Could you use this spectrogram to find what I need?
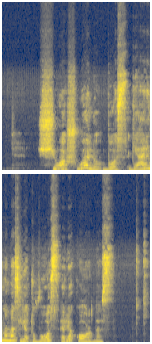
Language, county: Lithuanian, Kaunas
